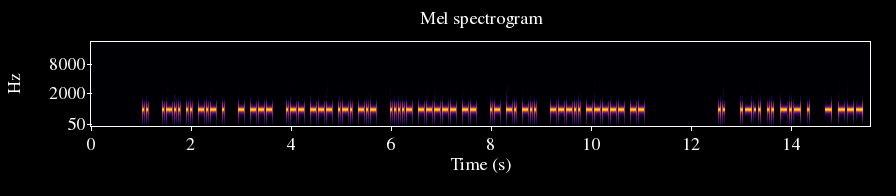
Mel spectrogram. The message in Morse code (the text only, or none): I LIKE TO WORK 40M AND 80M I LIKE TO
